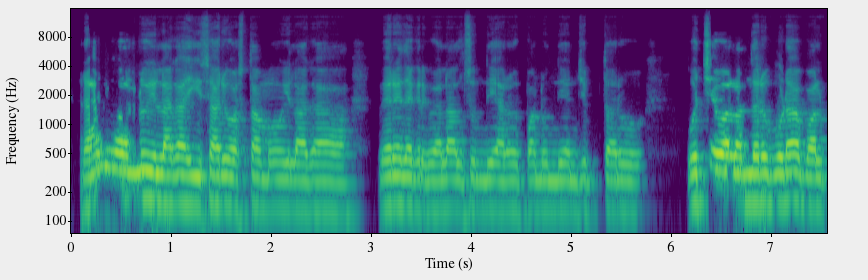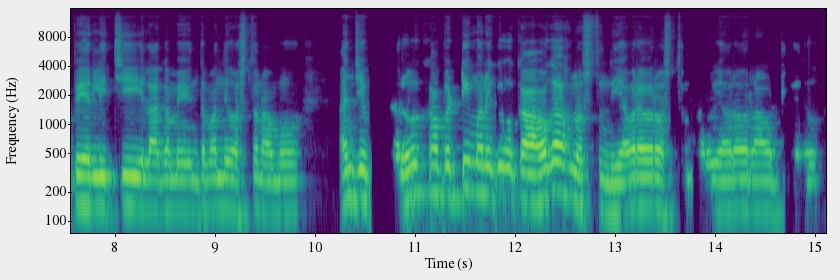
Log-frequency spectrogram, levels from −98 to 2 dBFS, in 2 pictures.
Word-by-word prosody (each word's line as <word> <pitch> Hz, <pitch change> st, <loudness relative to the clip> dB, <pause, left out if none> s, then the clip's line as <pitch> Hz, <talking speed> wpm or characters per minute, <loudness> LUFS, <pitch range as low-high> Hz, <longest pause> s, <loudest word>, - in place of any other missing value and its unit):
రాని 170 Hz, +6 st, +2 dB
వాళ్ళు 160 Hz, 0 st, +5 dB
ఇలాగ 155 Hz, -1 st, +3 dB, 0.2 s
ఈ -, -, +4 dB
సారి 145 Hz, -1 st, +2 dB
వస్తాము 135 Hz, 0 st, -4 dB
ఇలాగా 130 Hz, 0 st, -1 dB, 0.6 s
వేరే 145 Hz, +1 st, +1 dB
దగ్గరికి 135 Hz, -2 st, -2 dB
వెళ్ళాల్సి 130 Hz, 0 st, -3 dB
ఉంది 130 Hz, 0 st, -4 dB
ఆ -, -, -2 dB
రోజు 130 Hz, -1 st, -4 dB
పనుంది 130 Hz, 0 st, -4 dB
అని 130 Hz, -, -5 dB
చెప్తారు. 130 Hz, 0 st, -5 dB, 0.6 s
వచ్చే 155 Hz, +1 st, +1 dB
వాళ్ళందరూ 155 Hz, -1 st, +5 dB
కూడా 155 Hz, +1 st, +5 dB, 0.2 s
వాళ్ళ 140 Hz, 0 st, +2 dB
పేర్లు 145 Hz, -1 st, +3 dB
ఇచ్చి, 145 Hz, +1 st, -3 dB
"ఇలాగ 135 Hz, -1 st, -2 dB
మేము 135 Hz, 0 st, -3 dB
ఇంతమంది 135 Hz, +2 st, -3 dB
వస్తున్నాము" 130 Hz, 0 st, -5 dB, 0.5 s
అని 165 Hz, -, 0 dB
చెప్తారు. 155 Hz, 0 st, -1 dB, 0.2 s
కాబట్టి 185 Hz, 0 st, -1 dB
మనకి 185 Hz, -1 st, 0 dB
ఒక -, -, -8 dB, 0.2 s
అవగాహన 185 Hz, +1 st, +3 dB
వస్తుంది 135 Hz, -4 st, -6 dB
ఎవరెవరు 140 Hz, +1 st, +3 dB
వస్తున్నారు, 130 Hz, -, -12 dB
ఎవరెవరు 135 Hz, +1 st, -1 dB
రావట్లేదు. 125 Hz, -, -7 dB
140 Hz, 145 wpm, -23 LUFS, 130-155 Hz, 0.6 s, వాళ్ళు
